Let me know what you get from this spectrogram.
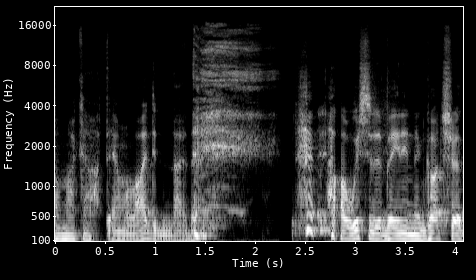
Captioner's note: laughs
